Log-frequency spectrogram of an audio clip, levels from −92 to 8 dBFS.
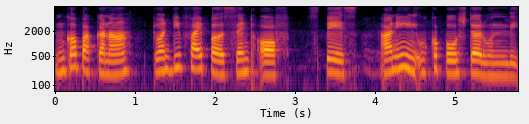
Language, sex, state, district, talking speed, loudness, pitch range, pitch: Telugu, female, Andhra Pradesh, Sri Satya Sai, 115 wpm, -16 LUFS, 195-235 Hz, 210 Hz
